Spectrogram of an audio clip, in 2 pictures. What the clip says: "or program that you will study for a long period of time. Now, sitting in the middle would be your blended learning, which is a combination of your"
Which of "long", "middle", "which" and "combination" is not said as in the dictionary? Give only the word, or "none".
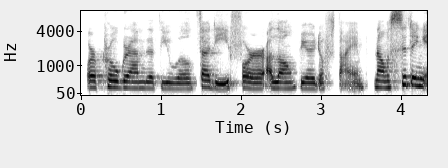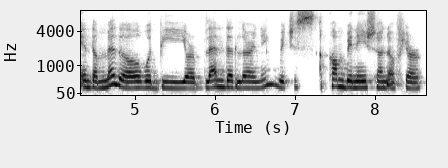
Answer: none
